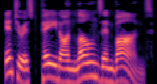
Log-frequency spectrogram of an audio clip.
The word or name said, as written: INTEREST PAID ON LOANS AND BONDS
